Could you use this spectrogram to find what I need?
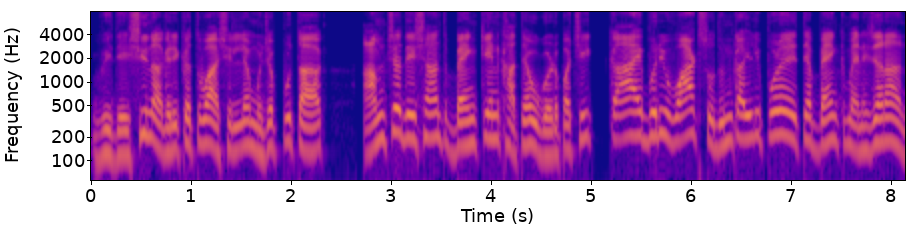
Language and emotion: Goan Konkani, happy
